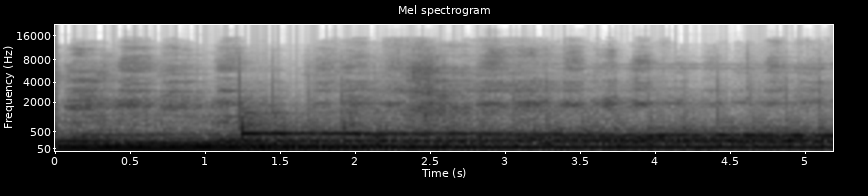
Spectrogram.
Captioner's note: Alex breathing heavily; rapid suspenseful music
